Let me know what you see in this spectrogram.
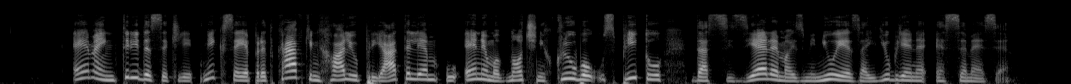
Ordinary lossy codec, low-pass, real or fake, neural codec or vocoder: none; 10.8 kHz; fake; codec, 24 kHz, 0.9 kbps, WavTokenizer, medium speech release version 1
